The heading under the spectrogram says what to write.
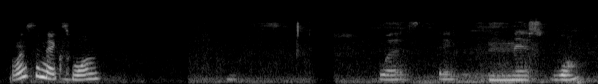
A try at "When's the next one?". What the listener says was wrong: No se olvide de la T al final. When's the next one?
